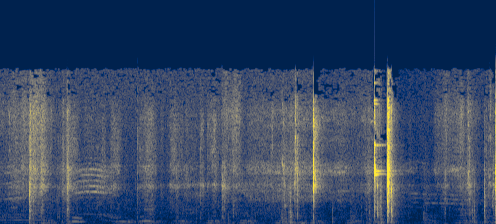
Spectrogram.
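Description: Soft, low children's voices with handling noise: a few sharp knocks, the loudest a quick pair a little before the end.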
